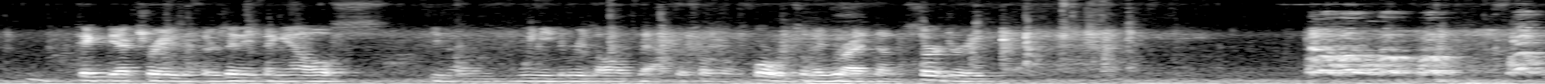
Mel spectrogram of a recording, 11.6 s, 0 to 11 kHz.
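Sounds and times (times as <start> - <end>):
low hum: 0.0 - 11.5
speech: 0.6 - 7.6
dog barking in high-pitched yaps: 9.8 - 11.5.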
